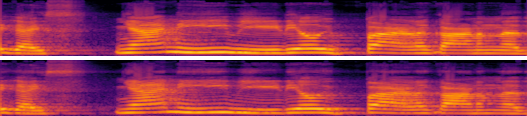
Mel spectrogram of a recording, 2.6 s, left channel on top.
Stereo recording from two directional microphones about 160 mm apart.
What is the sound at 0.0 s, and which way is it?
A woman's voice, 15° left (ahead or behind).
